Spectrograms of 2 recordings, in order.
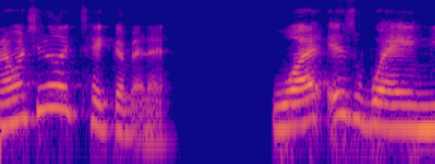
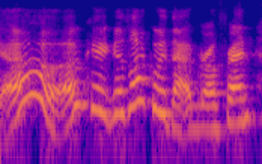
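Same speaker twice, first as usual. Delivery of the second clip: sarcastic dismissal; 5 semitones higher, 4 dB louder than usual. Retold or imitated. Sarcastic reaction to dull influencer.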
